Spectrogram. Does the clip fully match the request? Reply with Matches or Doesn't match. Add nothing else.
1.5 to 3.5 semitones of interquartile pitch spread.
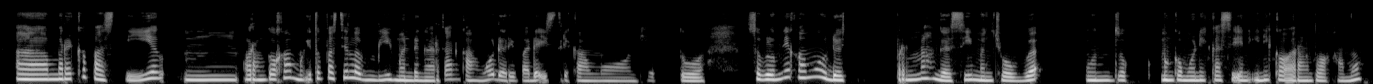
Doesn't match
